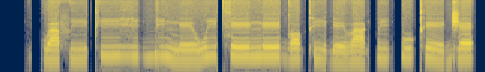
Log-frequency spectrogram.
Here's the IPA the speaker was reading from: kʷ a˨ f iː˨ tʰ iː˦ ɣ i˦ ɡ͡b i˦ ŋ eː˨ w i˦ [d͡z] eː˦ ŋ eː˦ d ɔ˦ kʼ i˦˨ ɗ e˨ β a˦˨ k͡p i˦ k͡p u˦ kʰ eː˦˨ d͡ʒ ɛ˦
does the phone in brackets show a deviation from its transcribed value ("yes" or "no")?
yes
